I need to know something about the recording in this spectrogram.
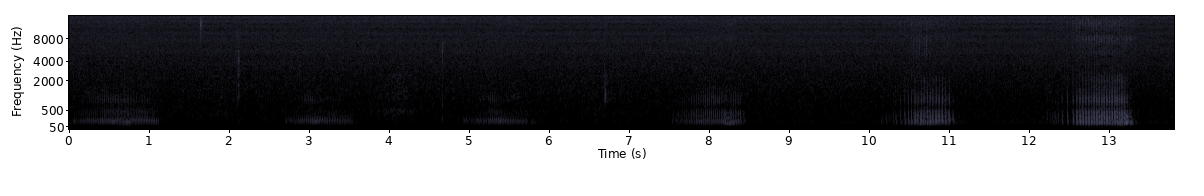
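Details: Elderly cat who has snored lifelong, worsening with age, sleeping: six rhythmic rasping snores, about one every two seconds, growing louder toward the end; snoring.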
